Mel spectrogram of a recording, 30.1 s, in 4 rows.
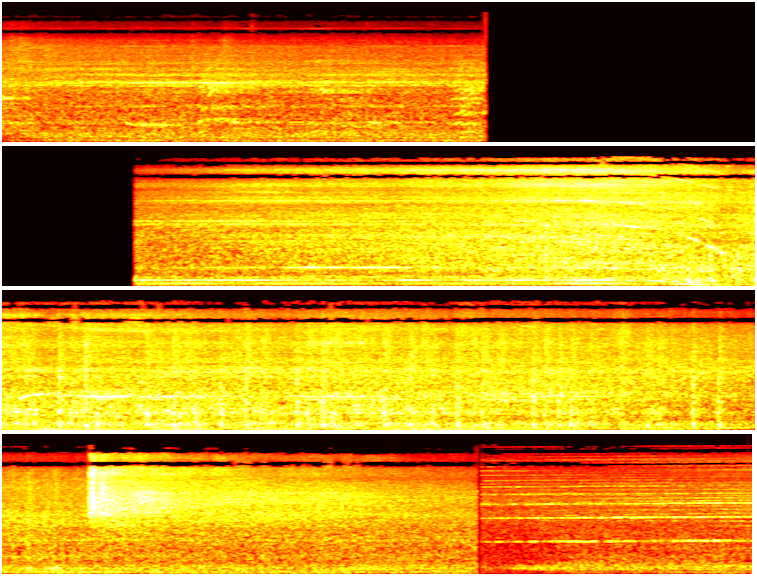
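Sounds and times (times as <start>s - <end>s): passenger train passing: 8.9s - 30.0s.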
